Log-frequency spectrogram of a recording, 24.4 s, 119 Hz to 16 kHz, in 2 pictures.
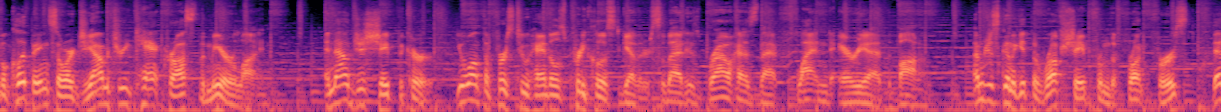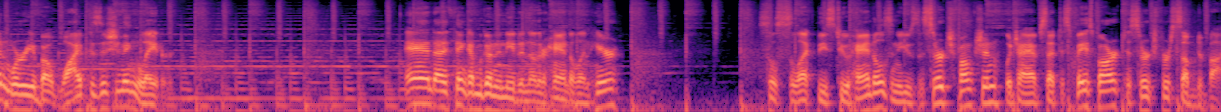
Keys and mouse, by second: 1.0-3.8 middle drag, 3.8 right click, 3.8-7.6 shift+middle drag, 5.2 g, 9.4 g, 12.6 click, 12.8 g, 16.8 click, 17.1-19.9 middle drag, 19.9 drag, 20.2 shift+middle click, 20.4 shift+click, 20.5-24.4 shift+middle drag, 20.9 space.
